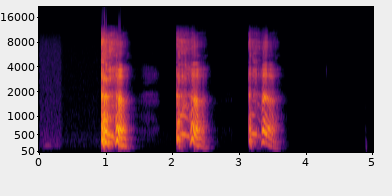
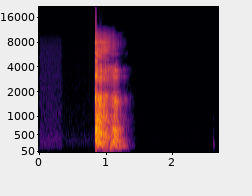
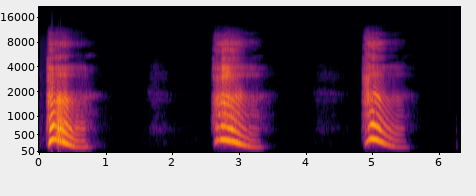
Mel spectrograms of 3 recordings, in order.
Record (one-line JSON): {"three_cough_length": "5.0 s", "three_cough_amplitude": 26028, "three_cough_signal_mean_std_ratio": 0.32, "cough_length": "2.7 s", "cough_amplitude": 26028, "cough_signal_mean_std_ratio": 0.25, "exhalation_length": "6.3 s", "exhalation_amplitude": 25948, "exhalation_signal_mean_std_ratio": 0.34, "survey_phase": "beta (2021-08-13 to 2022-03-07)", "age": "45-64", "gender": "Female", "wearing_mask": "No", "symptom_cough_any": true, "symptom_runny_or_blocked_nose": true, "symptom_sore_throat": true, "symptom_fatigue": true, "symptom_headache": true, "symptom_onset": "2 days", "smoker_status": "Never smoked", "respiratory_condition_asthma": false, "respiratory_condition_other": false, "recruitment_source": "Test and Trace", "submission_delay": "2 days", "covid_test_result": "Positive", "covid_test_method": "RT-qPCR", "covid_ct_value": 15.9, "covid_ct_gene": "ORF1ab gene", "covid_ct_mean": 16.2, "covid_viral_load": "4800000 copies/ml", "covid_viral_load_category": "High viral load (>1M copies/ml)"}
